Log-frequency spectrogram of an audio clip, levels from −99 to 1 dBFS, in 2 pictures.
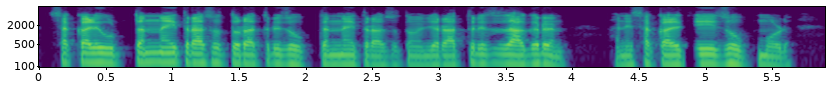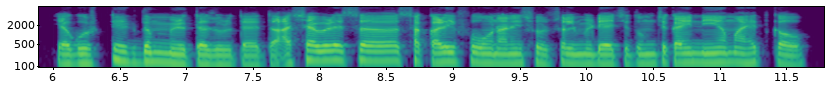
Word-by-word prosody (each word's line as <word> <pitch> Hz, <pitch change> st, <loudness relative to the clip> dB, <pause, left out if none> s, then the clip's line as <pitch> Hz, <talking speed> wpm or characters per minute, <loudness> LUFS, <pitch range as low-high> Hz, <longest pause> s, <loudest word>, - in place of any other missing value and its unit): सकाळी 130 Hz, 0 st, +5 dB
उठतानाही 135 Hz, +2 st, +2 dB
त्रास 130 Hz, 0 st, +3 dB
होतो, 125 Hz, -1 st, -3 dB
रात्री 120 Hz, +1 st, -1 dB
झोपतानाही 115 Hz, +1 st, -3 dB
त्रास 105 Hz, -1 st, -3 dB
होतो 105 Hz, +1 st, -12 dB
म्हणजे 110 Hz, +1 st, -4 dB
रात्रीचं 120 Hz, +3 st, -2 dB
जागरण 120 Hz, -2 st, +2 dB, 0.4 s
आणि 110 Hz, +1 st, -6 dB
सकाळची 115 Hz, +2 st, +2 dB
झोपमोड 110 Hz, -3 st, -5 dB, 0.4 s
या 120 Hz, -, +3 dB
गोष्टी 125 Hz, +5 st, -3 dB
एकदम 140 Hz, 0 st, -1 dB
मिळत्या-जुळत्या 115 Hz, -2 st, -1 dB
आहेत. 110 Hz, -, -4 dB
तर -, -, +1 dB
अशा 145 Hz, +6 st, +3 dB
वेळेस 155 Hz, 0 st, +1 dB
अ, 150 Hz, -1 st, +3 dB
सकाळी 135 Hz, +1 st, +4 dB
फोन 130 Hz, -3 st, -1 dB
आणि 125 Hz, 0 st, +1 dB
सोशल 125 Hz, 0 st, -3 dB
मीडियाचे 120 Hz, 0 st, 0 dB
तुमचे 125 Hz, +2 st, -4 dB
काही 130 Hz, 0 st, +3 dB
नियम 135 Hz, +1 st, 0 dB
आहेत 130 Hz, +1 st, -2 dB
का -, -, 0 dB
हो? 110 Hz, +1 st, -4 dB
125 Hz, 175 wpm, -25 LUFS, 115-135 Hz, 0.4 s, सकाळी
